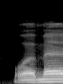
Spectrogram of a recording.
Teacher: وما مد منفصل ہے، 3 الف کے برابر کھینچ کر پڑھیں گے۔ حروف مدہ کے بعد جب بھی حمزہ بشکل الف دوسرے کلمے کا پہلا حرف ہوتا ہے تو مد منفصل لگتی ہے، یعنی درمیانی مد، چھوٹی مد 3 الف کے برابر کھینچ کر پڑھا جاتا ہے۔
